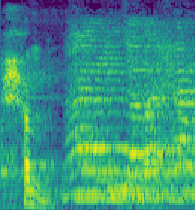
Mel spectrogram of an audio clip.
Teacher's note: ہا کے اوپر زبر ہے اور میم پر جزم ہے اور ہا کا مخرج نمبر 2 حلق کے درمیان سے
